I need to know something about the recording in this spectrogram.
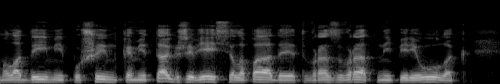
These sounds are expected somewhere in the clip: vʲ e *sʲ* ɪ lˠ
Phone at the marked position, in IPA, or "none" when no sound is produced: sʲ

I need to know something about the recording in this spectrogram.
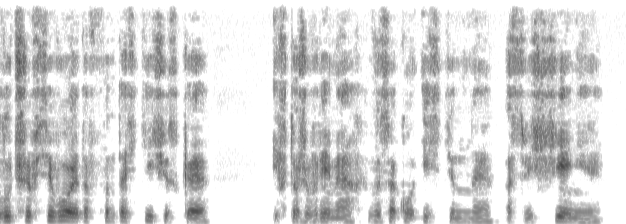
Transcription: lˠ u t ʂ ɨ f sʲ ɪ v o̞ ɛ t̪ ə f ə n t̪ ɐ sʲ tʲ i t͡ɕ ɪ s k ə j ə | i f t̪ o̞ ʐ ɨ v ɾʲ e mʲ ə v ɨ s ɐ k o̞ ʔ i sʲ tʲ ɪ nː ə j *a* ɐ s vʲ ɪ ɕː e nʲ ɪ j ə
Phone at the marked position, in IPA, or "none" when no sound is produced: ə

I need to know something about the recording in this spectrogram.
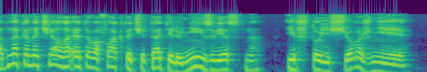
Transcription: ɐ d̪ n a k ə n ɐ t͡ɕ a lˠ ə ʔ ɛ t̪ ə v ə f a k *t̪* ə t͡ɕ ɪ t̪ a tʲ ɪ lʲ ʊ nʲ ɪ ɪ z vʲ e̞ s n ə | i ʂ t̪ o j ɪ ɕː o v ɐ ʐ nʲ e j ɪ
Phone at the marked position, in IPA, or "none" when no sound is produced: t̪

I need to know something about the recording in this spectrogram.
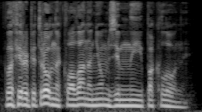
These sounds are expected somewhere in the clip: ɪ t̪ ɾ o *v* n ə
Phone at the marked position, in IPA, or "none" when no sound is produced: v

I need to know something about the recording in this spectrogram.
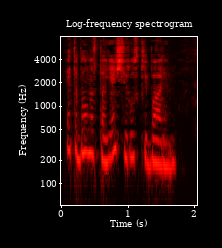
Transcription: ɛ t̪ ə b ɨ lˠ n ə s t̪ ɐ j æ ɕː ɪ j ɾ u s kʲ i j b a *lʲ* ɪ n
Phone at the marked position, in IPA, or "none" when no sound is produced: ɾʲ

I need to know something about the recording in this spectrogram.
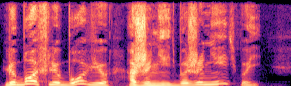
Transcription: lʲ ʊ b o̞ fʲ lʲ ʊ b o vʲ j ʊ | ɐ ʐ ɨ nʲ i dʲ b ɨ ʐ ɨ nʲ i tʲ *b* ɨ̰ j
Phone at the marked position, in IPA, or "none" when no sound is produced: b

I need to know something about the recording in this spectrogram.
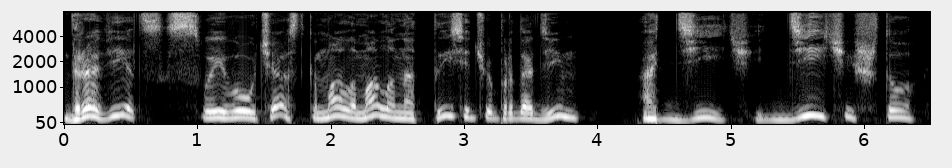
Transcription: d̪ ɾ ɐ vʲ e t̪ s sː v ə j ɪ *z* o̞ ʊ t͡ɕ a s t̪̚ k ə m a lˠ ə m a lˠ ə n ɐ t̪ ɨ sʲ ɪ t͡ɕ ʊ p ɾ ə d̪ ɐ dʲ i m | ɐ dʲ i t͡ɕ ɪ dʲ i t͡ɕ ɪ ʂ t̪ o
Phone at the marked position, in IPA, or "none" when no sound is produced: v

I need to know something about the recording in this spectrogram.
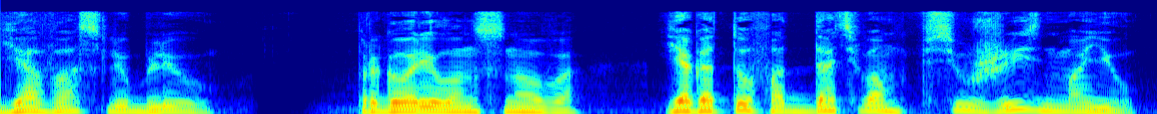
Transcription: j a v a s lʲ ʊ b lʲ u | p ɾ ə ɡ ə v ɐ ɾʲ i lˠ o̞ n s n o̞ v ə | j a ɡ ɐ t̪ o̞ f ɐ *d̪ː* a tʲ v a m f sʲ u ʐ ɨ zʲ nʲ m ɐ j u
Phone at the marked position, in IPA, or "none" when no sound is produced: d̪ː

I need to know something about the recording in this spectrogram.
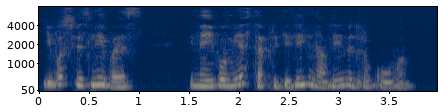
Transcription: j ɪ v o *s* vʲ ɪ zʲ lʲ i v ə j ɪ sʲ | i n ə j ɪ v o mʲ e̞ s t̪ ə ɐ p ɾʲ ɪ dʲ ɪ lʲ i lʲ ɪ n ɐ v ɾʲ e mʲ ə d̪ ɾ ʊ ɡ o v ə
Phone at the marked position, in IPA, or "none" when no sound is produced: s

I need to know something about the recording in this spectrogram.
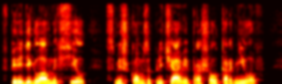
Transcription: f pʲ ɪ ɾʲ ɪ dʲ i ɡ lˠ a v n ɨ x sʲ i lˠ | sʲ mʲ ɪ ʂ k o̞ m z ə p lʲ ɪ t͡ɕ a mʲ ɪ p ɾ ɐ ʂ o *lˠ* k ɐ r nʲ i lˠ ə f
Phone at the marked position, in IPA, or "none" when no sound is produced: lˠ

